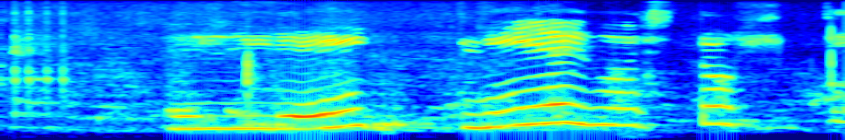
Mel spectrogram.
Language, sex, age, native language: Icelandic, female, 10, Icelandic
